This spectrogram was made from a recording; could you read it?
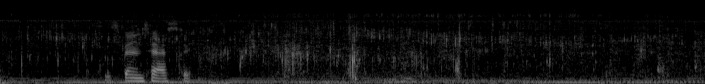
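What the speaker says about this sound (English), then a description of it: "you still have the 4 faucets where in each area where you can put your jug and get you some clean, crisp, healing water" Spring water pours from a faucet into a jug at the Sacred Healing Springs in Blackville, South Carolina, a steady trickle with a brief gurgling splash near the start, while someone speaks briefly over it.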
